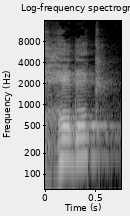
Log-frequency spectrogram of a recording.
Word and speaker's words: headache: We have headache, so the spelling is A-C-H-E. So CH again is pronounced as K.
